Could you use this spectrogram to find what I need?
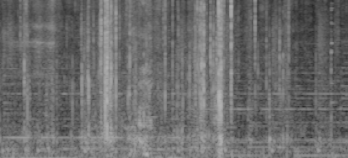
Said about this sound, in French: je vais juste pailler au-dessus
